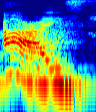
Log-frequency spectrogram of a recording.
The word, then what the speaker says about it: eyes: Eyes. Um sonzinho de Z no final.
